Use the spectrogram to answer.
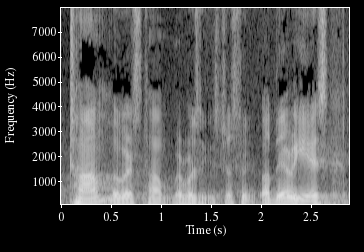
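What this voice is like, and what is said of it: Voice sounds off, not usual. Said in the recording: “I apologize for my voice. It's not how I sound usually. ... It's just bad allergies.”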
